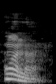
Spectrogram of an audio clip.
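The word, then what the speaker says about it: honor: में से कोई है तो उसके पहले यदि एच आ जाता है तो वहाँ पर एच साइलेंट हो जाता है तथा एच का प्रोनंसिएशन नहीं होता है। For example honest, our, ऑनर।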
